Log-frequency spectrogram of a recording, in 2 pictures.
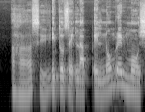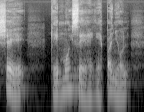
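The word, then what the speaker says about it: משה: Moshe, como se pronuncia en hebreo, no representa el sacado de las aguas.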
